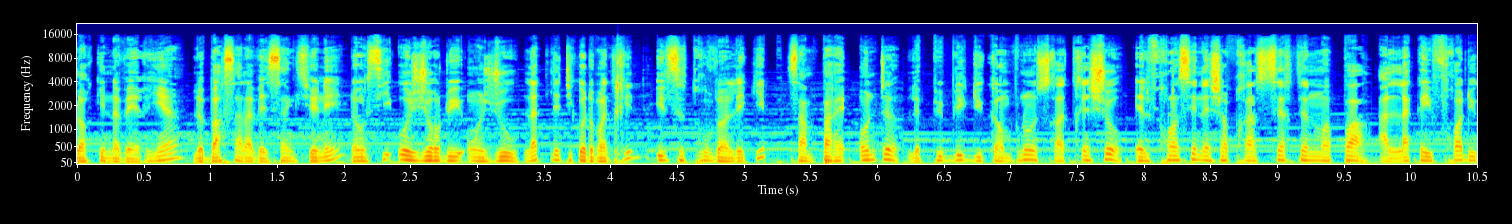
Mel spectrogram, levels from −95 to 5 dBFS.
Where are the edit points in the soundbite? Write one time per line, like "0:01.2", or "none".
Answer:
0:06.2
